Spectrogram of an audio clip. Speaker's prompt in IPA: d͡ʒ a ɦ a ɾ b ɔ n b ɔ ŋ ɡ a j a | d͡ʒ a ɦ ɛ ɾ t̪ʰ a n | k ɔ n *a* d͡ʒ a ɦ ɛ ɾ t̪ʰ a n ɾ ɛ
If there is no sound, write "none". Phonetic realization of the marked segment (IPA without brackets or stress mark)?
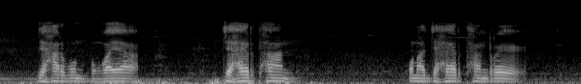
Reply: a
